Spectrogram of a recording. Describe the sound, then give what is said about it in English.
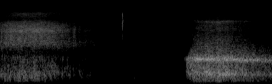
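Deep breathing in a heart meditation: a long airy breath, a silent pause broken by a faint click, then another full, strong breath, with no talk. “Breathe. Take a couple of deep breaths. Create some space first.”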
